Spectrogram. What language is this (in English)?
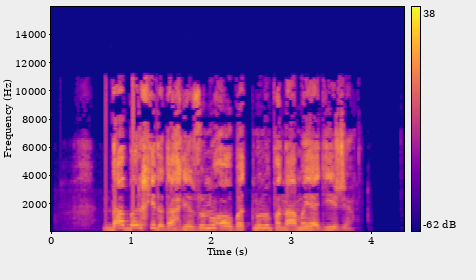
Pashto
